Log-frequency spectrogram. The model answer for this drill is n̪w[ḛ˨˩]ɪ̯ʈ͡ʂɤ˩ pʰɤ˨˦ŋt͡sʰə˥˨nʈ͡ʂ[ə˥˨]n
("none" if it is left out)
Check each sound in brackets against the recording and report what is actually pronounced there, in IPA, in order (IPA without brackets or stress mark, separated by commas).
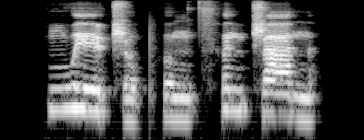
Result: e˥˨, a˥˨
